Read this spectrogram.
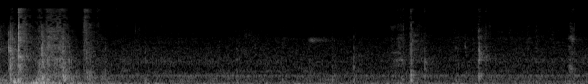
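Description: Cardboard rustles and scrapes as a box is opened by hand.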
